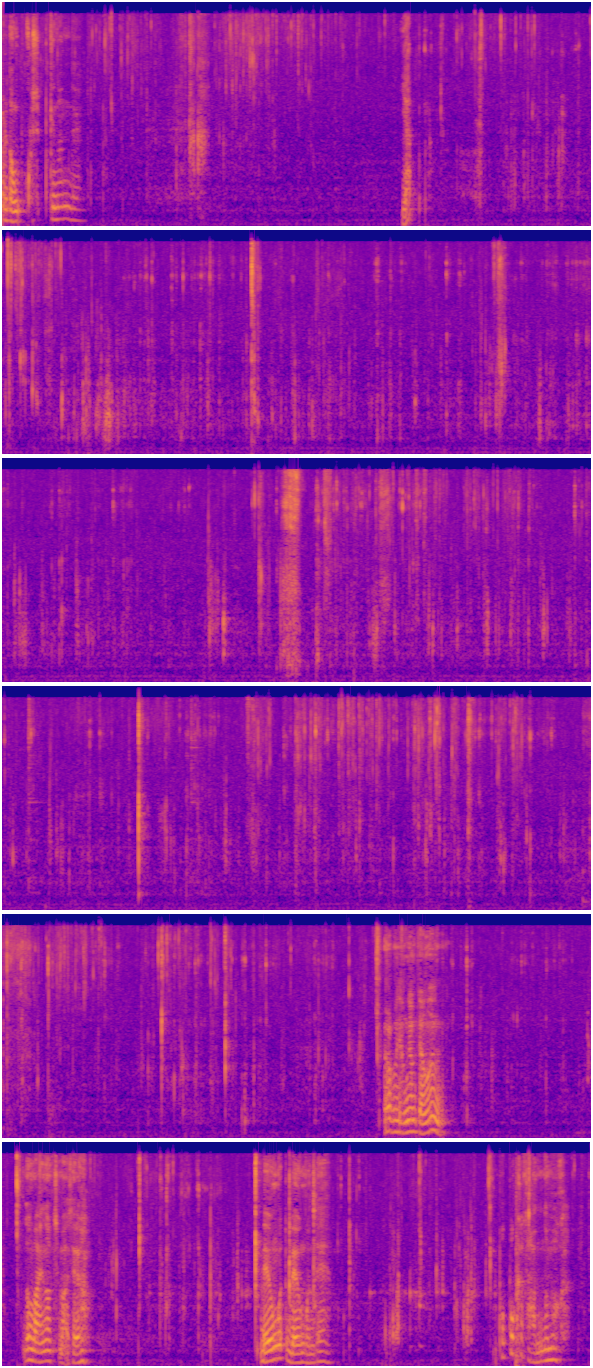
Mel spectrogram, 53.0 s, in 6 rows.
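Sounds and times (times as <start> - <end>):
chewing noodles: 1.3 - 5.2, 6.3 - 41.1, 49.2 - 51.7.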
